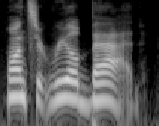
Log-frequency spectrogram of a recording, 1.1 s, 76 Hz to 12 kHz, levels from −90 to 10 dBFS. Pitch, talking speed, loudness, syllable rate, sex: 210 Hz, 225 wpm, -16 LUFS, 4.6 syllables/s, female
